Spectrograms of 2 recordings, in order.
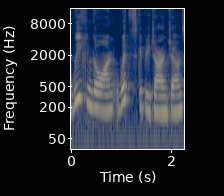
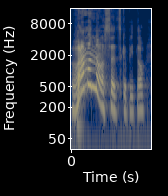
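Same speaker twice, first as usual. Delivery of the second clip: high, loud kitten call; rally the gang to set off; eager rallying cry; 6 semitones higher, 6 dB louder than usual. A narrator's reading. Kitten urges friends onward.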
